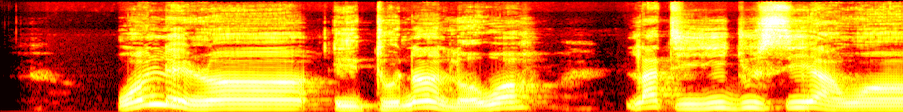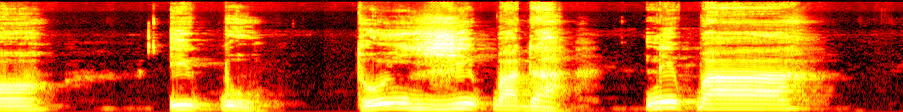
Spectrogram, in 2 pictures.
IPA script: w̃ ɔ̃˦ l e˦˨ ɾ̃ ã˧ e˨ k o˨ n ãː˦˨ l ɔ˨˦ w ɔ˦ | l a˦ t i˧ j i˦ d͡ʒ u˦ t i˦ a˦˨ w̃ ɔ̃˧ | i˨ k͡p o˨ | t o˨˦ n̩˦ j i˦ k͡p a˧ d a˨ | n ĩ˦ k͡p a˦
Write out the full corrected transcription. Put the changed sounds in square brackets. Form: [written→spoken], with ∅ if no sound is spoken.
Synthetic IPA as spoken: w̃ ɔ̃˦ l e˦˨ ɾ̃ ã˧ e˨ [k→t] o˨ n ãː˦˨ l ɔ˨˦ w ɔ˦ | l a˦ t i˧ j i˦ d͡ʒ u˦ [t→s] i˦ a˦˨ w̃ ɔ̃˧ | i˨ k͡p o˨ | t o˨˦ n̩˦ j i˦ k͡p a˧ d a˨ | n ĩ˦ k͡p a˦

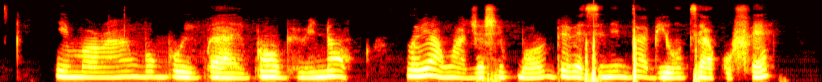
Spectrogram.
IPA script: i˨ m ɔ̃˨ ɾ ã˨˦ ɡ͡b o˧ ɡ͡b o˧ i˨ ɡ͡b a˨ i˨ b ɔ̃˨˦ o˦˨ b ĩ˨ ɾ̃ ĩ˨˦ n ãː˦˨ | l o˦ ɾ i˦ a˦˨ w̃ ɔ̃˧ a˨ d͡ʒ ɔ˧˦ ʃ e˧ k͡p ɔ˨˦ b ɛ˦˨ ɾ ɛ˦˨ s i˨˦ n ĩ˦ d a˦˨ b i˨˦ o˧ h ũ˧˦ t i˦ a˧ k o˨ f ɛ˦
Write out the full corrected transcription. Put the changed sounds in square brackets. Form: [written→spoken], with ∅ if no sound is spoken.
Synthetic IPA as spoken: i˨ m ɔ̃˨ ɾ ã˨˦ ɡ͡b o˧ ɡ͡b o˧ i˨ ɡ͡b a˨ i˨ [b→ɡ͡b] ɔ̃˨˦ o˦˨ b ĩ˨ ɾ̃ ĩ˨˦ n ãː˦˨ | l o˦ ɾ i˦ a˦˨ w̃ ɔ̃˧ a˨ d͡ʒ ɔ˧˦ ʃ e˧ k͡p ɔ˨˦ b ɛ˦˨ ɾ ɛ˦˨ s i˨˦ n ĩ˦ d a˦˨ b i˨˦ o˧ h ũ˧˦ t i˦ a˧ k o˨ f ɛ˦

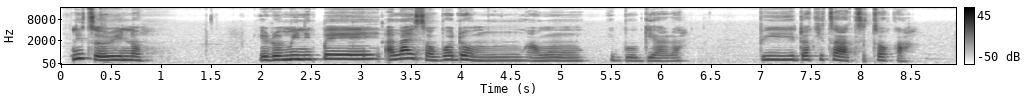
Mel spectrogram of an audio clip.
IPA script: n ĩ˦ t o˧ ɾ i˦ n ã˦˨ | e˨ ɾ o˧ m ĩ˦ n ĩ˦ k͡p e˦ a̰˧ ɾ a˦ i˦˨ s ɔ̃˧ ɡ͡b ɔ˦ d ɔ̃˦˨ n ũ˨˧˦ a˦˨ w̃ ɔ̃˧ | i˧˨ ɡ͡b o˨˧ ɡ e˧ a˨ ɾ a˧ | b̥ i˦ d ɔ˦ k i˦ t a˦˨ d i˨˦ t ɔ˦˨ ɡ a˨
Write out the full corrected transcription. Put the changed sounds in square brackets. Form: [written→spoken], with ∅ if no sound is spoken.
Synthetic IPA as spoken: n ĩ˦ t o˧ ɾ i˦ n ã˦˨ | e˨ ɾ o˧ m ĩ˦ n ĩ˦ k͡p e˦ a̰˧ [ɾ→l] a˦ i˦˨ s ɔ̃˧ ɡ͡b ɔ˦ d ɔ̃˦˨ [n→m] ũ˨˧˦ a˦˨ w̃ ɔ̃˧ | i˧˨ ɡ͡b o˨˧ ɡ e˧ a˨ ɾ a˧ | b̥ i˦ d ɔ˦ k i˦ t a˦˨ [d→t] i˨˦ t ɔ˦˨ [ɡ→k] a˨

